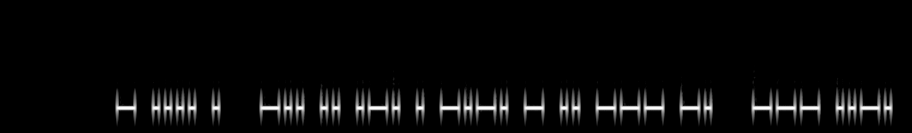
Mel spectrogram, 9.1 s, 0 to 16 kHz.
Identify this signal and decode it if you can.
Morse code, heard as a keyed tone, about 20 wpm, 700 Hz. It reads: THE DIRECTION OF
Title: Sentences from Top 1000 Words - Review Part 5 - 20wpm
